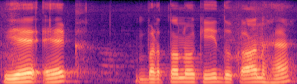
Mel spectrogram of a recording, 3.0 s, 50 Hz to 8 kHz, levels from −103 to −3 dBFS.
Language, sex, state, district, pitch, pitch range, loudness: Hindi, male, Uttar Pradesh, Saharanpur, 135 Hz, 125-140 Hz, -18 LUFS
